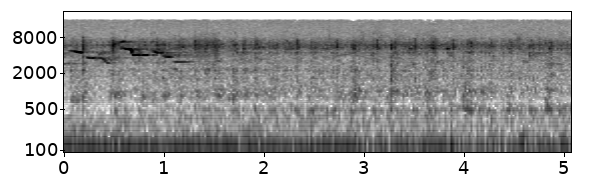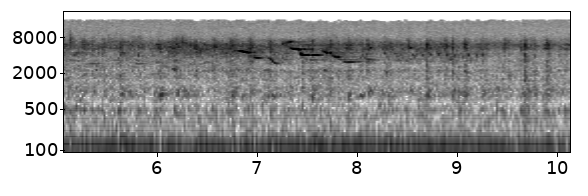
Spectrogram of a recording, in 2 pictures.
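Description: Suzuki Samurai's four-cylinder engine running with a steady low hum, pulling the pen. A bird sings a short stepped phrase of high notes twice, about half a second in and again about seven seconds in.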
